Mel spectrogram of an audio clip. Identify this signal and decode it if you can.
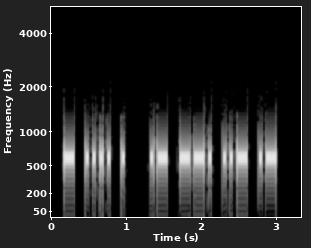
Morse code, heard as a keyed tone, about 25 wpm, 600 Hz. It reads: THE AGUA
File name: the old man and the sea part 1 25wpm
